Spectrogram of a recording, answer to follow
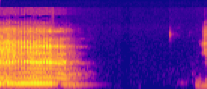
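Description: A man's voice imitating a car engine straining in second gear with the accelerator pressed hard: one steady, held drone about a second long, dropping slightly in pitch as it ends.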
